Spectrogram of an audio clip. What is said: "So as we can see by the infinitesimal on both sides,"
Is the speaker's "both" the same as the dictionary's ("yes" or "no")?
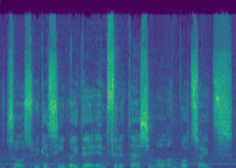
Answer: no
